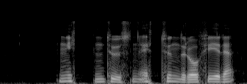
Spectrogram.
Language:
Norwegian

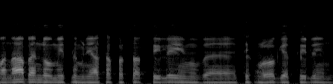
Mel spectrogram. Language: Hebrew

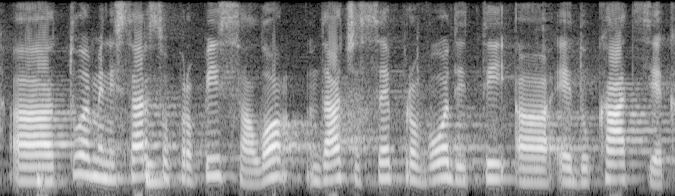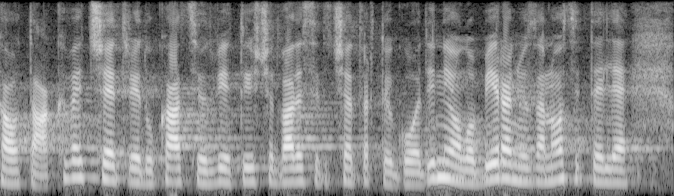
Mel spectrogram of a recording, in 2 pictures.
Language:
Croatian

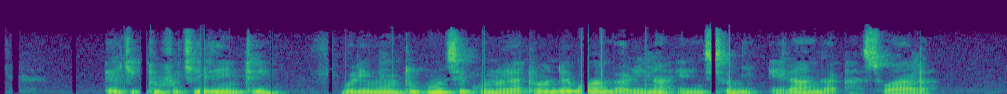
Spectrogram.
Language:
Ganda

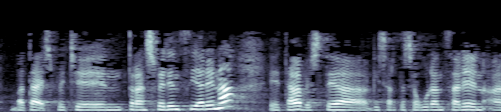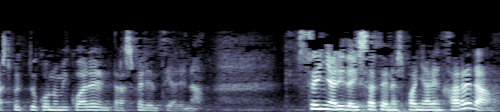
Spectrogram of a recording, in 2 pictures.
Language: Basque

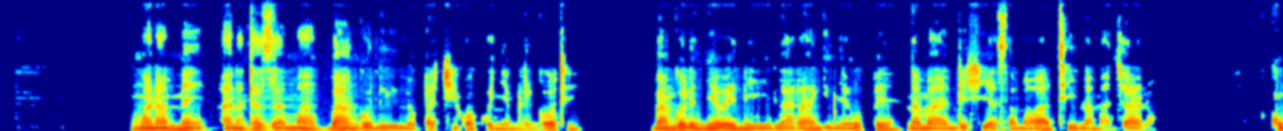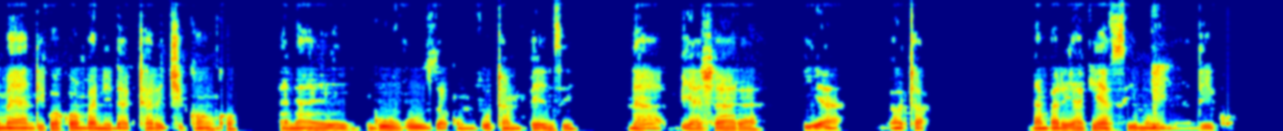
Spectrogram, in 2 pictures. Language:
Swahili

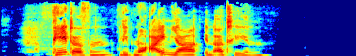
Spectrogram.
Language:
German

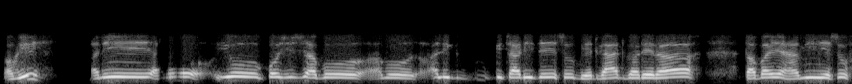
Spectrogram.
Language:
Nepali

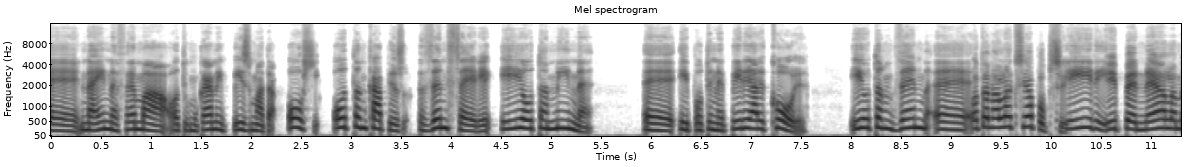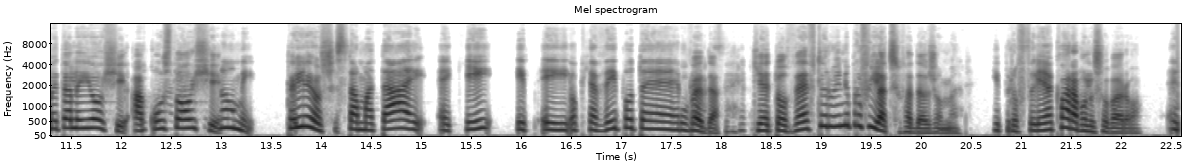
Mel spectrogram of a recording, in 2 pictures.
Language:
Greek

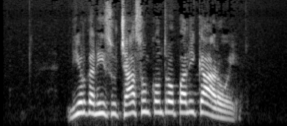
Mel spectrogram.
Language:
Esperanto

